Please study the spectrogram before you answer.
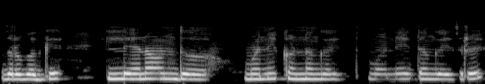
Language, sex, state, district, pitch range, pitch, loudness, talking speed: Kannada, female, Karnataka, Belgaum, 240-255 Hz, 250 Hz, -15 LUFS, 135 wpm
